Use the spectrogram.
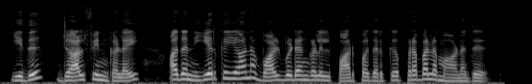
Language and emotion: Tamil, neutral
